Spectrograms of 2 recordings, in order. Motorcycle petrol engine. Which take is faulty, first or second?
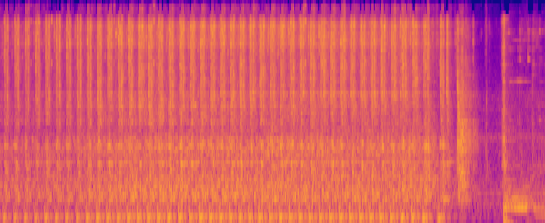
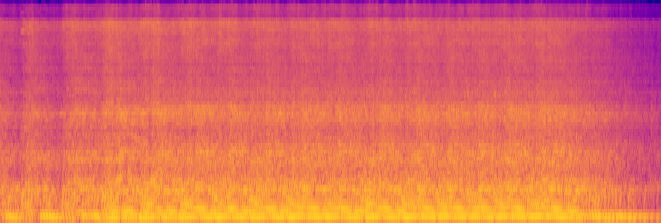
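first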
